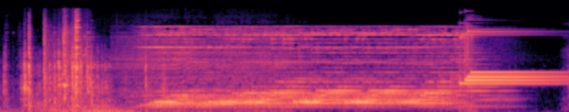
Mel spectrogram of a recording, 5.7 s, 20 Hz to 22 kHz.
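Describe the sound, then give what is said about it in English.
A mechanical robot advent calendar door, door number one, being opened on the 1st of December: a quick burst of ratcheting clicks, then a steady, humming motor whir that shifts to a higher, brighter tone near the end. No one speaks. “And today it's the 1st of December, so we're going to be opening up door number one of our lovely robot advent.”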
